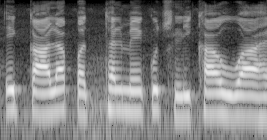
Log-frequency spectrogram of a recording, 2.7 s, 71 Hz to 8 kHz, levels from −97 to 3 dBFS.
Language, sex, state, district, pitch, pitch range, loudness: Hindi, male, Jharkhand, Ranchi, 185 Hz, 170-195 Hz, -12 LUFS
